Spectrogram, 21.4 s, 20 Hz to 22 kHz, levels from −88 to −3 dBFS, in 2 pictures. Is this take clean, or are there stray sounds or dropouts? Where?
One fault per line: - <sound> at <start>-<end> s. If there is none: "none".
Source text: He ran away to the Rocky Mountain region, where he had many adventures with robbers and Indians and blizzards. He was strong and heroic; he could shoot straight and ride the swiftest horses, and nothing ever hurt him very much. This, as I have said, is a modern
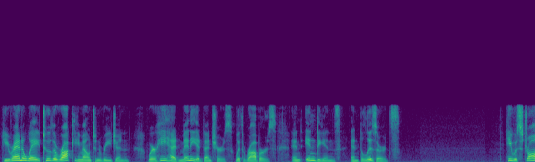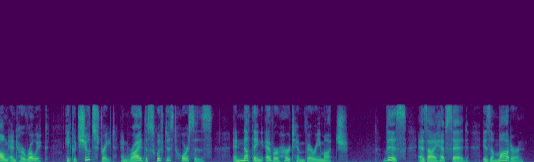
none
